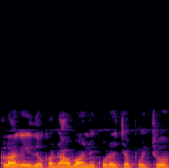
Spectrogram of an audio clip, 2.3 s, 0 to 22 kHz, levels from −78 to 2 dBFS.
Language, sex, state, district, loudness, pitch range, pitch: Telugu, male, Andhra Pradesh, Sri Satya Sai, -16 LUFS, 115-125 Hz, 120 Hz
